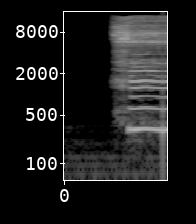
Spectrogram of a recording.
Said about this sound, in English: Excuse me. Rebuke you, Satan. I'm tired of yawning. No more yawning. I'm done. I'll hold my breath before I yawn.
